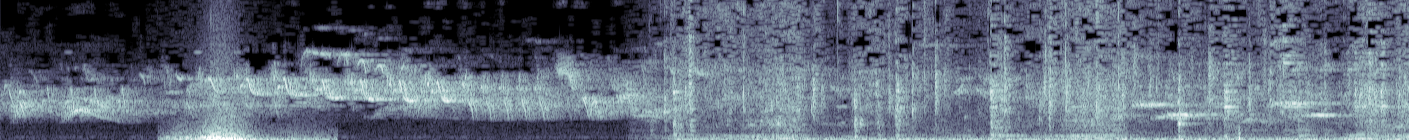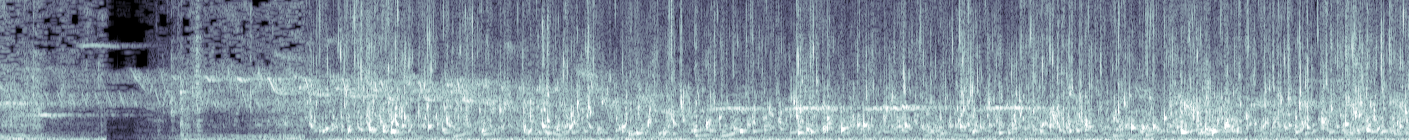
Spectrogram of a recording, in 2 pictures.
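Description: Water pouring from a small channel into a shallow plastic pool, a steady splashing stream that grows louder about halfway through. A soft thump comes about a second in, and birds chirp in the background.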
